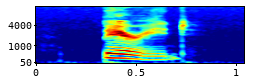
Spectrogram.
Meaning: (adjective) 1. Placed in a grave at a burial 2. Concealed, hidden; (verb) simple past and past participle of bury
- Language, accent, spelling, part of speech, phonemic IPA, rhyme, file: English, US, buried, adjective / verb, /ˈbɛ.ɹid/, -ɛɹid, En-us-buried.ogg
